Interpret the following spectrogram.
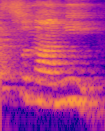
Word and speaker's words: tsunami: Then comes the word tsunami. This T is silent.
